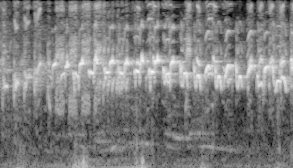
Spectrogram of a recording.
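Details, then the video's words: Noisy sooty-headed bulbul chatter in fighting mode, used to coax caged birds into singing; continuous fast twittering with a few soft low thumps. "kutilang gacor TARUNG buat pancingan kutilang agar bunyi"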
